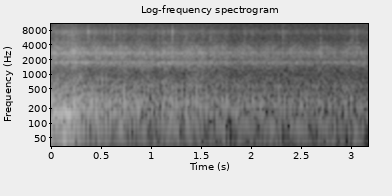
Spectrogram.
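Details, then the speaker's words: Ceiling fan taken down and spun hard by hand, coasting with only a soft, smooth bearing hum and no rattling, squeaking or grinding; bearing is in good condition. "इसमें सिर्फ जो है कि bearing की घूमने की हल्की हल्की गुनगुनाहट आ रही है। तो इसकी बेयरिंग एकदम ठीक है।"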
